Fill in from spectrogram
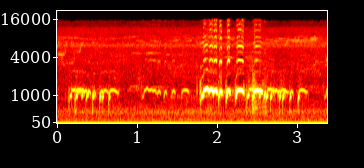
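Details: Perkutut, a local wild zebra dove, in manggung song meant to lure and stimulate other doves: rapid rolling coos of pulsed low notes repeated in several phrases, with a louder burst near the end.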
